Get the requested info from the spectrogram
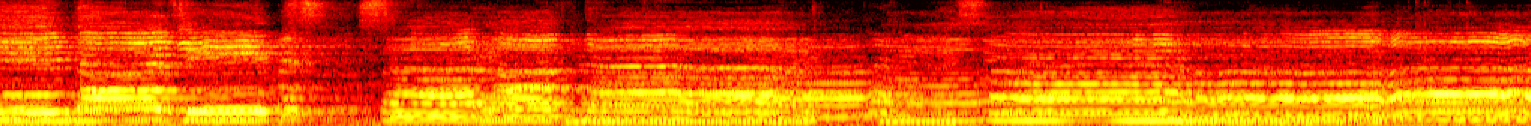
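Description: Four singers, men and women, singing a cappella in close harmony, holding long chords that shift step by step, with a brief break about two seconds in.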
